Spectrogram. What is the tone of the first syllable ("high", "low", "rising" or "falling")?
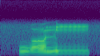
low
